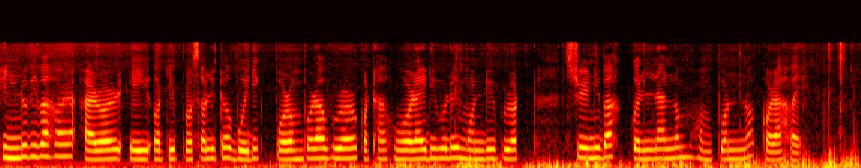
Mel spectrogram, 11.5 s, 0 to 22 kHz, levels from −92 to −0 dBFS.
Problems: background sounds at intervals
